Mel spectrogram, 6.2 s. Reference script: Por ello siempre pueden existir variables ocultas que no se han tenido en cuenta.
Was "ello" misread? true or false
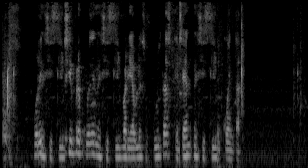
true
